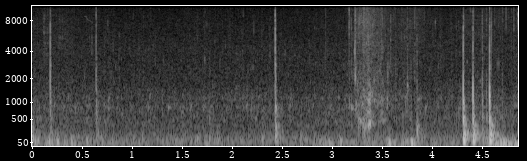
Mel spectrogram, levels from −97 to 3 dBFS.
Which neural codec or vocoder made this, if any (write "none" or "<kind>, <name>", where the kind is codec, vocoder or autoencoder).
none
